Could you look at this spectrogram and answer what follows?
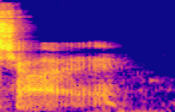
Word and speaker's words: char: and I say char and they're like, "Huh?" Like, is it It's one syllable. It's four letters.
